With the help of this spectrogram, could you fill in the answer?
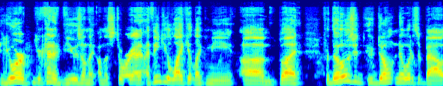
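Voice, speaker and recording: A loud man's voice, high for a man, at a fairly quick pace with ordinary pitch variation. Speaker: comic book podcast host. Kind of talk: casual chat. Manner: halting.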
